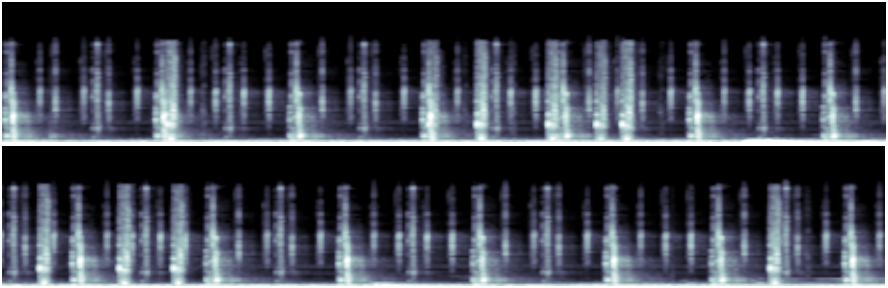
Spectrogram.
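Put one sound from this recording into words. Stone puzzle tiles slide and click into place.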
